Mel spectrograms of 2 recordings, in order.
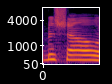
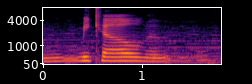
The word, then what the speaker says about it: Michel: name i was like is it michelle or mikel so michelle is correct then those last two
